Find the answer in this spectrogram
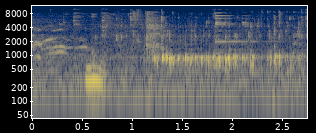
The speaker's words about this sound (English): All right. Now we will officially pour the tea because that looks steeped.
